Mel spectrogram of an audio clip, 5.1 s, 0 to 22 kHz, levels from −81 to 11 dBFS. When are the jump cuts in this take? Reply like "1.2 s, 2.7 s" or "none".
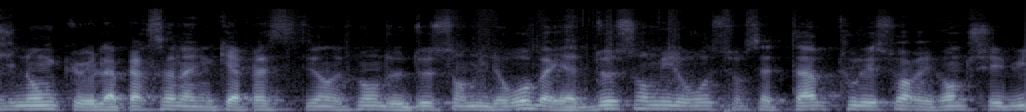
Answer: none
